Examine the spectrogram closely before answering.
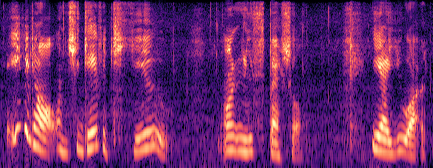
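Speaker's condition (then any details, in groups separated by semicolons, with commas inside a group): Cerebral palsy; cannot walk, crawls to get around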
